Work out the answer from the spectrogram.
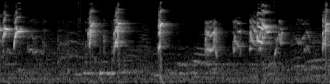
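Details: Split blue Fischer's lovebird giving separate sharp, squeaky chirps spaced about half a second apart, ending with a cluster of raspy notes.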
